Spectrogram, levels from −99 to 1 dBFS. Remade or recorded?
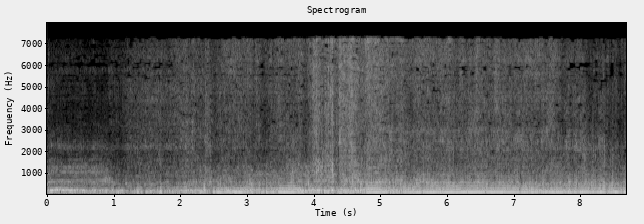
remade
